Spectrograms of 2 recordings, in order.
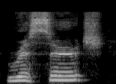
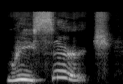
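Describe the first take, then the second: First: It is said in a standard northern US accent. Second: It is said in a Southern US accent. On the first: "if we stay with the New York, Chicago, Boston" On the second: "that's a real southern accent"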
